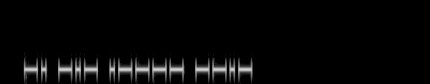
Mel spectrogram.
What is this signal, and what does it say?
Morse code, heard as a keyed tone, about 27 wpm, 700 Hz. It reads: NK1Q
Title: USA Call Signs - 4 Characters - Repeated 3x - 28wpm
